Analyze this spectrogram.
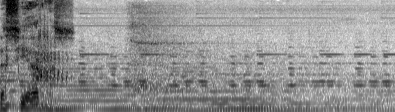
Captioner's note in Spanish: Suspiro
